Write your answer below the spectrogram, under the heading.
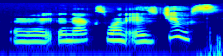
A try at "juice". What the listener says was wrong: Juice, not Joyce. Juice. Juice, عصير.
